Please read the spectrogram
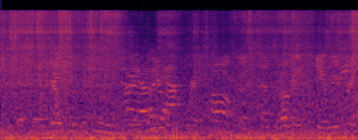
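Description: Indistinct voices of people talking, not close to the microphone, over a steady low outdoor rumble.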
